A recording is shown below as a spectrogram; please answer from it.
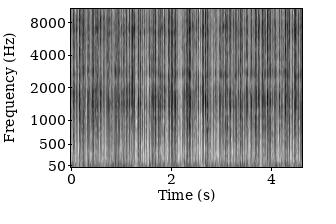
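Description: A flat, hard pink plastic pencil case is held close to the mic and tapped and scratched with long nails. The result is a dense, continuous clatter of quick clicky taps over a rough scratching texture, with a low thump beneath and most of the energy in the mids.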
